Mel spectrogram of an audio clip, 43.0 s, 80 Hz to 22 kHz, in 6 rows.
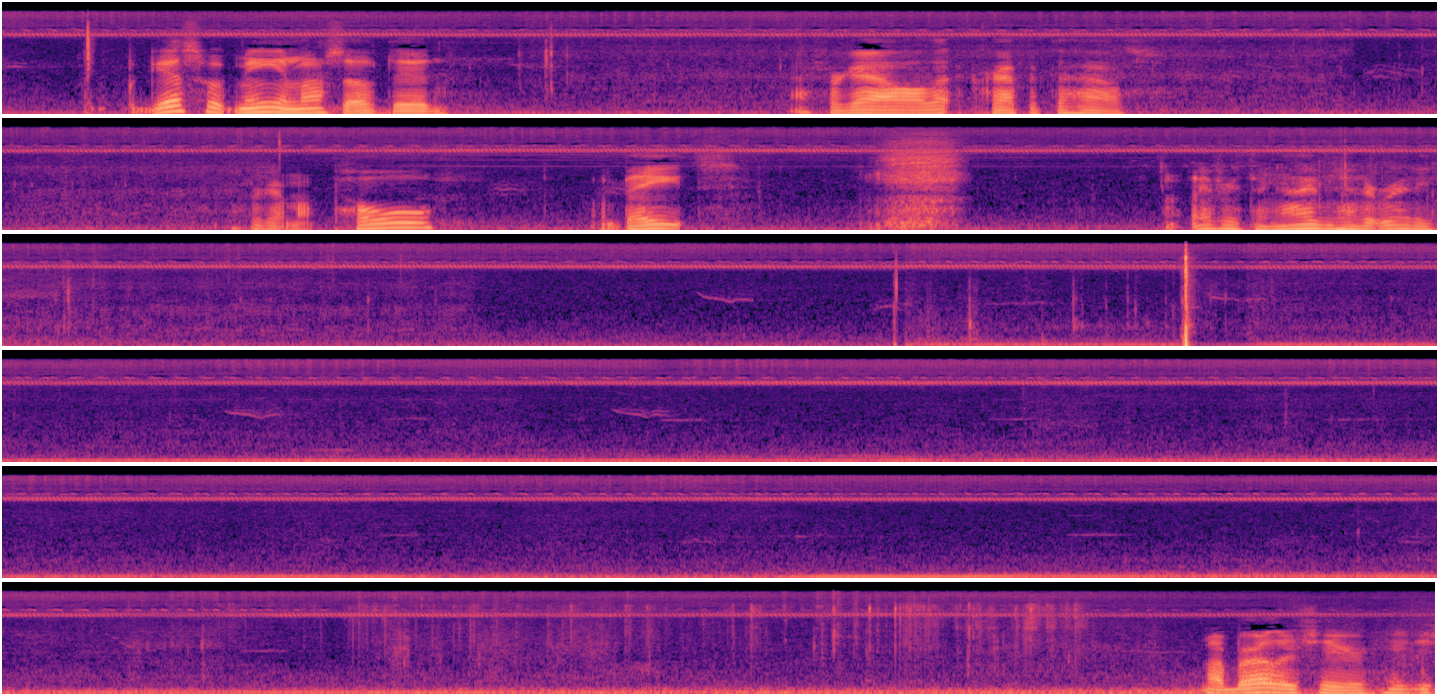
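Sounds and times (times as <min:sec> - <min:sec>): insects chirring: 0:00.0 - 0:43.0
sharp click: 0:19.8 - 0:20.5.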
